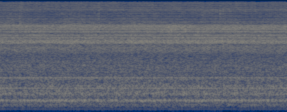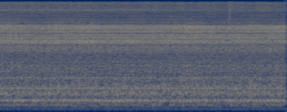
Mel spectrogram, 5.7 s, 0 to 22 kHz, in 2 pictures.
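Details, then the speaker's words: Beginner's first TIG lap joint on cold rolled steel coupons at 120 amps, raised because current seemed too low: smooth, unbroken hiss with faint steady hum, no popping or crackle. Stable arc laying a better bead, a little wavy. "I'm gonna go up to 120. I'm gonna crank the amps up a little bit. Maybe it is still a little too low on the current."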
